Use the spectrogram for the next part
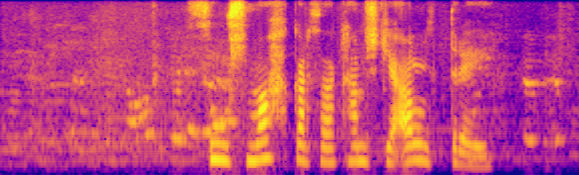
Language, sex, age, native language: Icelandic, male, 9, Icelandic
